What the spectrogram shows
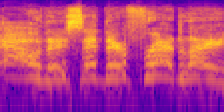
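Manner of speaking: very high, shrill shouting. Narrating a scene, voicing Hot as he yells at the people running around, Hot yelling. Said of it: "Hot's like yelling at at them like".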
